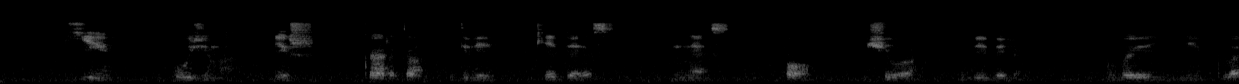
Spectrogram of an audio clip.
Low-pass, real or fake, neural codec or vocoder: 7.2 kHz; fake; vocoder, 22.05 kHz, 80 mel bands, Vocos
